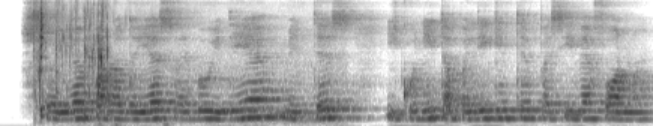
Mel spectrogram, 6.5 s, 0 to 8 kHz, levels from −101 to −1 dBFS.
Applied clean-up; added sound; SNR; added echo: none; Water / Splash, splatter; 4 dB; reverberation time 0.8 s.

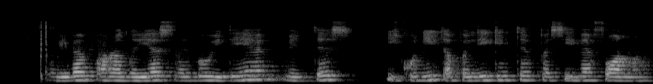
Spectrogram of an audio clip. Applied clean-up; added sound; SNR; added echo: neural mask model DeepFilterNet 3.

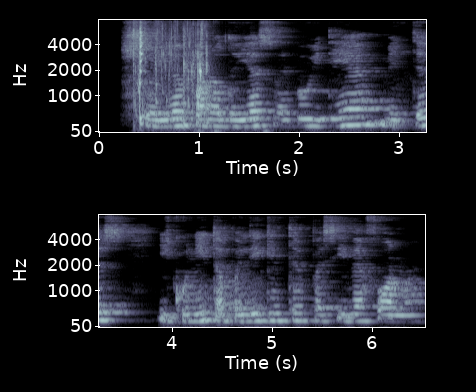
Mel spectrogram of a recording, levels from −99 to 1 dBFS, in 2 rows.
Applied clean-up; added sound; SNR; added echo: classical method WPE with log-MMSE.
